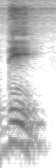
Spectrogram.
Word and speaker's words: the: Consonant থাকলে দা এর পরে দা, এবং দা এর পরে ভয়েল থাকলে উচ্চারণ হবে দি।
